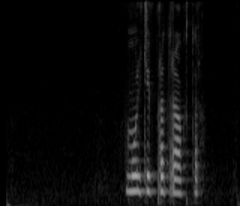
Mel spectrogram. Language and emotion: Russian, neutral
